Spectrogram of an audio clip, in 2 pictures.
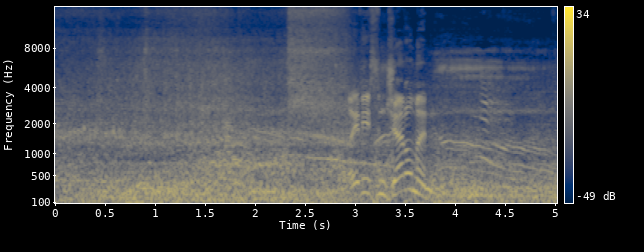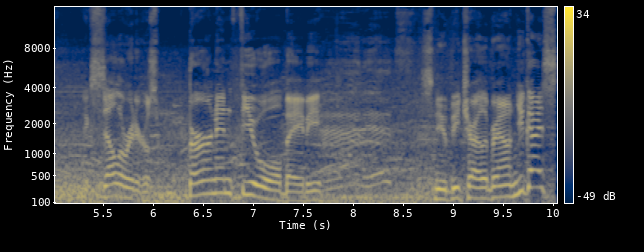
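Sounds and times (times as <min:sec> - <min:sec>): roller coaster launch rushing: 0:00.1 - 0:05.3.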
